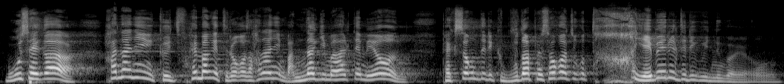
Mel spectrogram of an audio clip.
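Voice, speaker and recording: A man with a high, very animated voice preaches a Sunday sermon, swooping up and down as he tells stories casually and plays out the dialogue. His voice rings through a church hall with a long reverb tail. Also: fairly quick. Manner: conversational storytelling, acting out quoted dialogue, frequent laughter. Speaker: pastor. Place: church sanctuary.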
